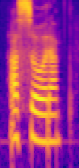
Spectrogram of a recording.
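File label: "assora", lingua sarda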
